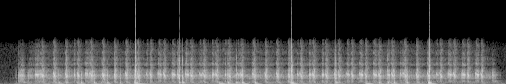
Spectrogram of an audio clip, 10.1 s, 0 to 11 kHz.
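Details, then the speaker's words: Honda TRX 300 ATV, cold start outside in December: steady cranking about four strokes a second with no firing; cranks but won't start, gas smell, owner suspects flooding. "I smell gas which means it's flooded. That's not a good thing."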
